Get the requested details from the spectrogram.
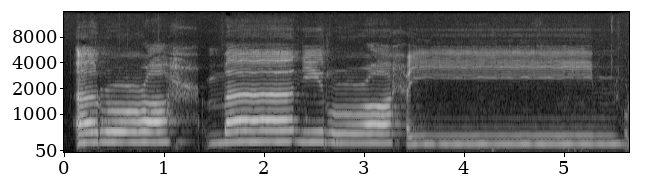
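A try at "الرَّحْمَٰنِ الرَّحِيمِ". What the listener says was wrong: Huruf ra-nya kurang tebal, bukan ar, nir, bukan nir. Mungkin banyak yang mikir ra, nir, rahim itu tipis, mulainya tipis karena sebelumnya ada kasrah, tapi ini salah. Ra-nya langsung tebal, nir, coba ulang lagi.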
